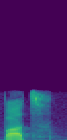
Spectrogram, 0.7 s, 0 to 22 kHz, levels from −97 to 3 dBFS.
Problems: none marked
